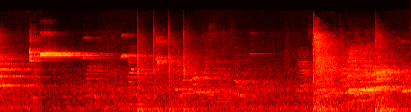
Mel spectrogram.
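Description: Shoes squeak sharply on a gym floor, echoing in a large hall.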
